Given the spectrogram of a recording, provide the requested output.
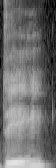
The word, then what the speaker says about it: Demiurge: It's spelled out D-E-M-I-U-R-G-E.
